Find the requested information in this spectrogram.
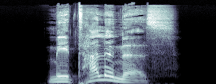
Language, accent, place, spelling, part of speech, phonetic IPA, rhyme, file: German, Germany, Berlin, metallenes, adjective, [meˈtalənəs], -alənəs, De-metallenes.ogg
- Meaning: strong/mixed nominative/accusative neuter singular of metallen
